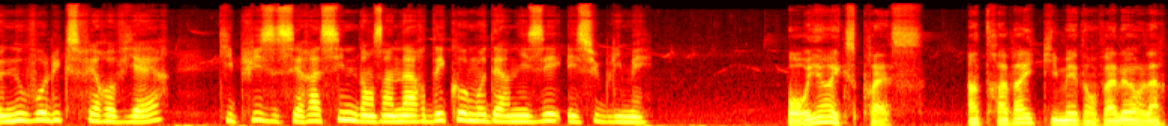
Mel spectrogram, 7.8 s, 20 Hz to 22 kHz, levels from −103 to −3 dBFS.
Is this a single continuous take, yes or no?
yes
